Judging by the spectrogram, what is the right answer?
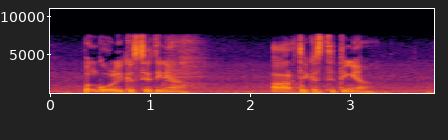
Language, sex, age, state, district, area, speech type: Punjabi, male, 18-30, Punjab, Bathinda, rural, spontaneous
